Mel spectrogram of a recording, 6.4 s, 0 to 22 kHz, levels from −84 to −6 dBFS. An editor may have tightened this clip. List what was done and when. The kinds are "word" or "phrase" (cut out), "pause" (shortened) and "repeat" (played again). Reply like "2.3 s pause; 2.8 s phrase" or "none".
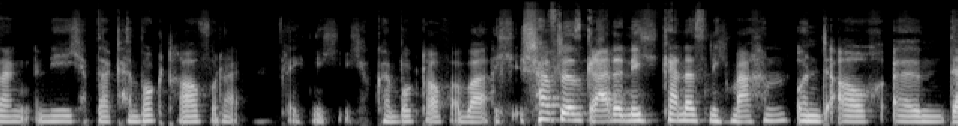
3.3 s word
